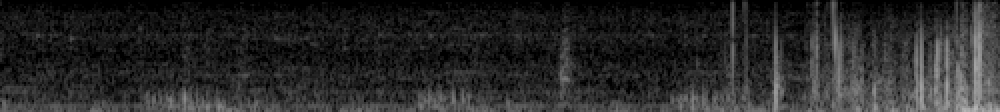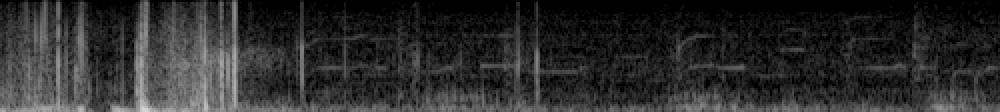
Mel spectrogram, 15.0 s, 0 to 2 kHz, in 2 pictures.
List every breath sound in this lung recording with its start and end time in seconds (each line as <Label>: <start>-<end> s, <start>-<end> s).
Inhalation: 0.99-1.71 s, 3.10-3.82 s, 5.01-5.74 s, 10.49-11.30 s, 12.48-13.30 s, 14.48-15.00 s
Crackles: 0.99-1.71 s, 3.10-3.82 s, 5.01-5.74 s, 10.49-11.30 s, 12.48-13.30 s, 14.48-15.00 s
